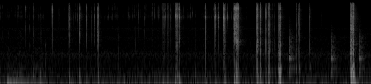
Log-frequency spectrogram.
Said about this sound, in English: More ASMR. I'm still playing with Velcro.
